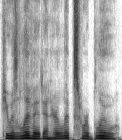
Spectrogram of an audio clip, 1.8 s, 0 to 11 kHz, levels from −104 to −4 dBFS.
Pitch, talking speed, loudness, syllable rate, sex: 185 Hz, 260 wpm, -17 LUFS, 5.9 syllables/s, female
